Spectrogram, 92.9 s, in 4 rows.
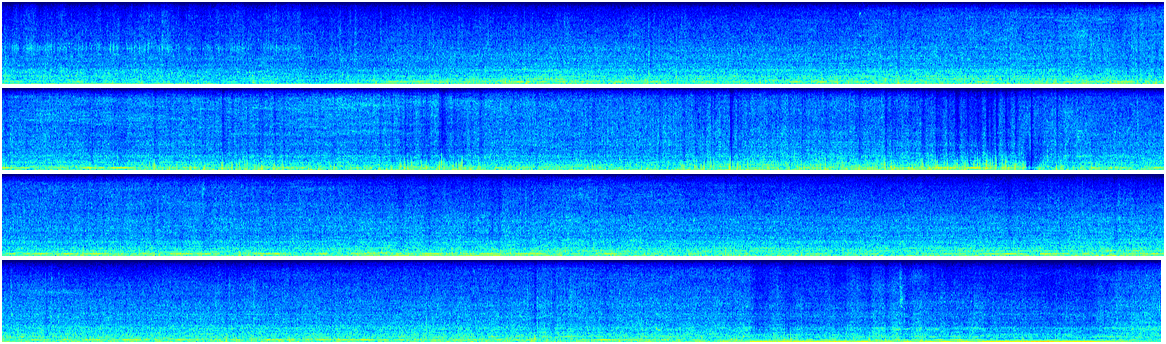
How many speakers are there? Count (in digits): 0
